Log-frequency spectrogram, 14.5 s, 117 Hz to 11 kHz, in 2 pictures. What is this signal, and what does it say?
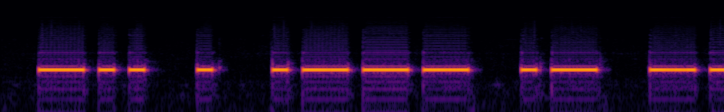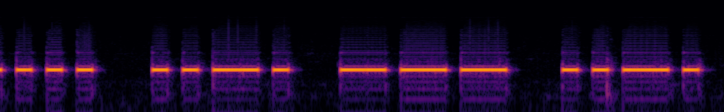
Morse code, heard as a keyed tone, about 8 wpm, 660 Hz. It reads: DE JA6FOF
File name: jh8cbh / 2022cw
